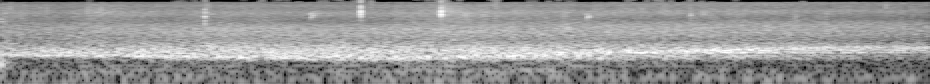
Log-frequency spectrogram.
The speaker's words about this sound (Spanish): Mira, escucha el viento. A ver.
